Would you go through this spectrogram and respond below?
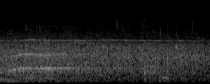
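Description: Sustained applause from a crowd at the Bitcoin 2025 conference, a dense steady wash of clapping at moderate level throughout, with faint voices mixed in.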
